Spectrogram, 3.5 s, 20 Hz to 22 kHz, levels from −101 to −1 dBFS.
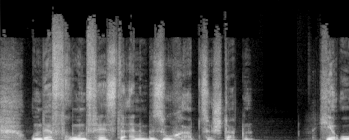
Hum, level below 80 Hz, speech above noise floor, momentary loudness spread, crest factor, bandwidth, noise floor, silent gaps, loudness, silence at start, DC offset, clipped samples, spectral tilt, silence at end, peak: none; -46 dBFS; 40 dB; 11 LU; 16 dB; 19 kHz; -57 dBFS; none; -18 LUFS; 0 s; under 0.1%; under 0.1%; -5 dB/octave; 0 s; -2 dBFS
